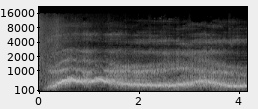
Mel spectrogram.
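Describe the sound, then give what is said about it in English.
A giant beaver emerging from the water hisses and growls in one long, loud rumble that wavers up and down in pitch for several seconds, with a raspy edge and no voices around it. “From the back as it hisses and growls.”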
